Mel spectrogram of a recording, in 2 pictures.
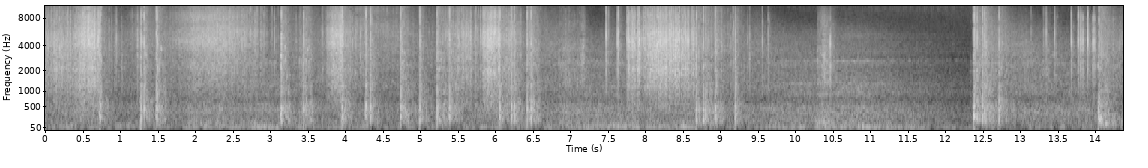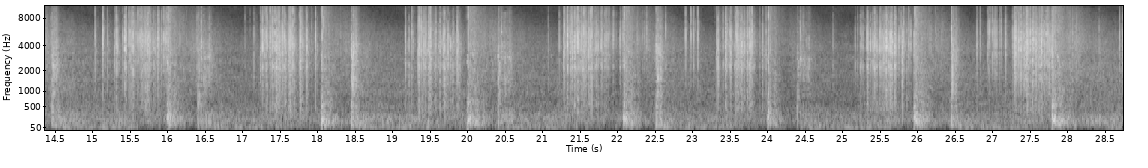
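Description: Fireworks display: aerial shells and rockets going off in a string of sharp bangs, with hissing and crackling from bursts and fountains between them. There is a short lull about ten seconds in, and a loud bang restarts the run about twelve seconds in.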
